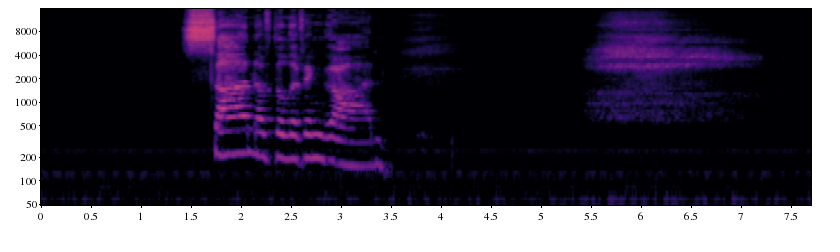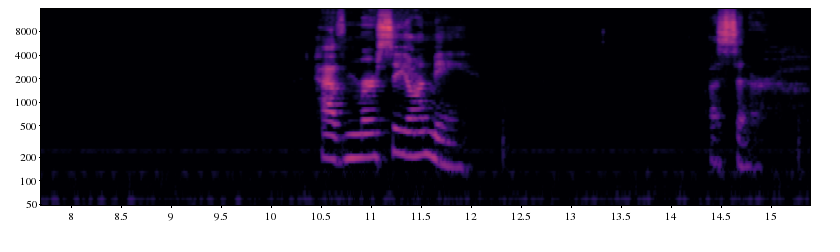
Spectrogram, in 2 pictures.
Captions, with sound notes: Son of the Living God. (exhaling) Have mercy on me. A sinner.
